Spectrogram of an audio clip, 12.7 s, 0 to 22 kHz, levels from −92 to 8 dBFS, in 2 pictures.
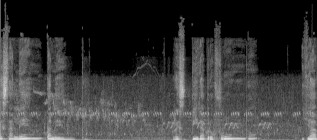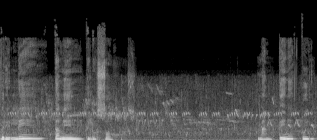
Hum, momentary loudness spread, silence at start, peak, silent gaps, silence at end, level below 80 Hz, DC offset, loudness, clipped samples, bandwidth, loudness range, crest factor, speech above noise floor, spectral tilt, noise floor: none; 21 LU; 0 s; 0 dBFS; none; 0.05 s; -40 dBFS; under 0.1%; -16 LUFS; under 0.1%; 17.5 kHz; 11 LU; 16 dB; 23 dB; -4.5 dB/octave; -38 dBFS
